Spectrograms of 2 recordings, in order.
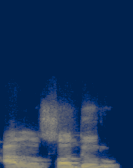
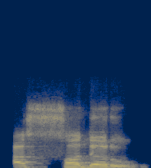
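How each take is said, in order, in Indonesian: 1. Huruf 'l' terdengar jelas sebelum 's'. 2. Huruf 'l' tidak terdengar, langsung masuk ke 's'. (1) "Bukan bacanya" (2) "Langsung masuk huruf sod"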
